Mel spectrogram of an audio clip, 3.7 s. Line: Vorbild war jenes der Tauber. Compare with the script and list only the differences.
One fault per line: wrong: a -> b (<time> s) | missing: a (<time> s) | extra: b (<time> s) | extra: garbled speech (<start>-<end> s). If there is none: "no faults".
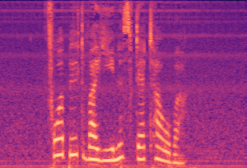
no faults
